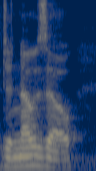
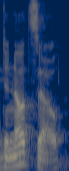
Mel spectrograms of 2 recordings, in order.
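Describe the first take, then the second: First: The double z is a plain z sound. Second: The double z is a ts sound. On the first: The speaker calls it wrong. "that's just how I said it" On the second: The speaker calls it right. "it should be Denozzo, like pizza, with the little za in there"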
